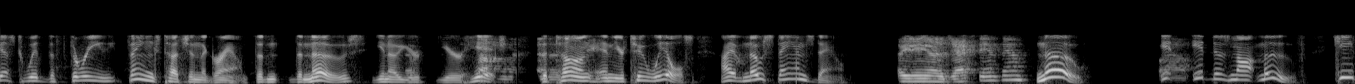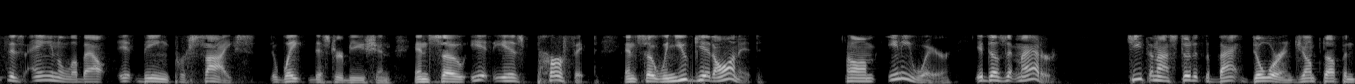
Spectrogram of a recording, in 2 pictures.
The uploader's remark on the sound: Live Call In Show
